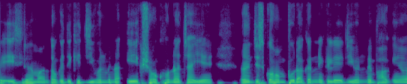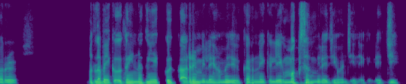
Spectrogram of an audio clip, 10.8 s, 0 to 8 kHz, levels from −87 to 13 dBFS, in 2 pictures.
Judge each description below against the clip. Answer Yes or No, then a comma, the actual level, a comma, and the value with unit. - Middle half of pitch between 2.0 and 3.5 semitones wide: Yes, average, 3.2 semitones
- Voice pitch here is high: No, low, 100 Hz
